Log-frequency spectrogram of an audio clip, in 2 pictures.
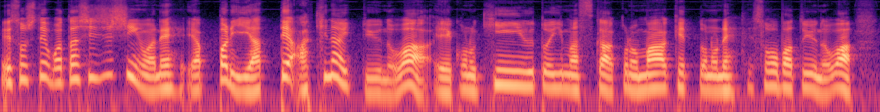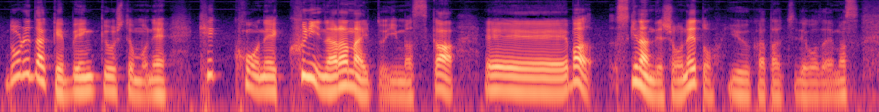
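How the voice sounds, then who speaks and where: A man with a normal speaking voice at a fairly quick pace, lively intonation and big swings in loudness, in a dry, close sound with no echo. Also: fairly high pitch for a man. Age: 40s. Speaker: YouTuber explaining FX markets, financial company employee. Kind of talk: casual solo monologue. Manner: polite, filler-heavy.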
